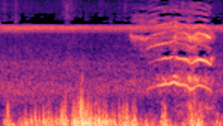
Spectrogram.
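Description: A sika deer giving a short, high, wavering bleat near the end, after a low rumbling noise on the microphone.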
